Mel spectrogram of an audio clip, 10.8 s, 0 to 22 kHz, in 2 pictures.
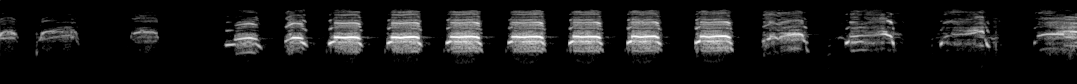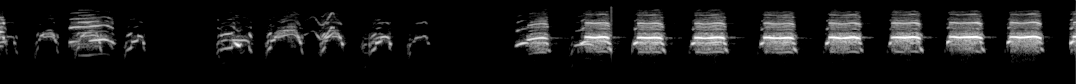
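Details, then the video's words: Three osprey chicks beg at a breakfast feeding on an artificial nest, Pohjois Satakunta, Finland, July 1, 2024, nest camera. A steady run of shrill chirps, a middle stretch of softer twittering notes, then another fast, even series. "Breakfast feeding to three osprey babies"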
